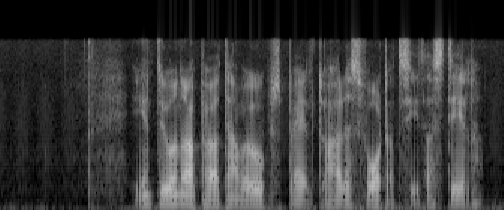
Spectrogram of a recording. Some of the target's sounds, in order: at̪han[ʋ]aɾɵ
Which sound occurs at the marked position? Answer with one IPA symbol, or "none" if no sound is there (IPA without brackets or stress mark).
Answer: v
